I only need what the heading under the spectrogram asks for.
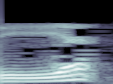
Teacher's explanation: لما تقول ي كأنما اللسان تضغط على الجانب الأخير من اللسان ويرتفع الطرف العلوي منه، فترفع اللسان يعني الطرف العلوي قبل الحنك، يعني إلى جهة الحنك للياء · Term: الياء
